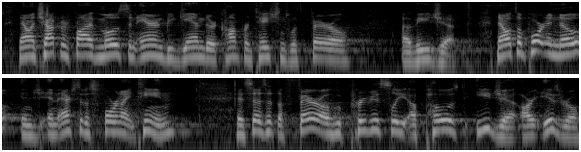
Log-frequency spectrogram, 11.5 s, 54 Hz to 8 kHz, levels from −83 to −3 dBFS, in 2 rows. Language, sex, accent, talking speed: English, male, American, 175 wpm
